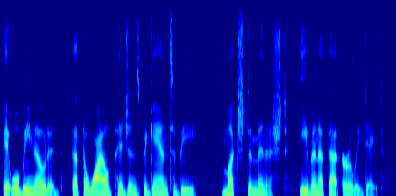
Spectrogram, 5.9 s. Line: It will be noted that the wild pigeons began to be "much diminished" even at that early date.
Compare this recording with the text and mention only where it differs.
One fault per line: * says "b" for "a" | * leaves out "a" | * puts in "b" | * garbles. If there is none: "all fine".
all fine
